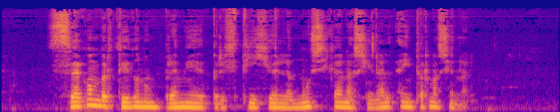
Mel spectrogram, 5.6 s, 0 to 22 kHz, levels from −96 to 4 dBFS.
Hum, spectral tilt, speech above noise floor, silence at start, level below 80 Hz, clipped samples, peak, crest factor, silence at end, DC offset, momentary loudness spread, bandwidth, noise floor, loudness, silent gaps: none; -5 dB/octave; 38 dB; 0.5 s; -54 dBFS; under 0.1%; -2 dBFS; 18 dB; 0.9 s; under 0.1%; 9 LU; 17 kHz; -58 dBFS; -20 LUFS; none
